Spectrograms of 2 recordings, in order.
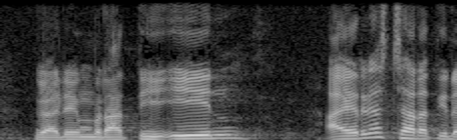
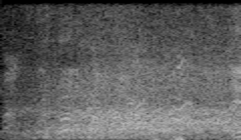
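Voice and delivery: imitated ghost laugh in one breath; kuntilanak laugh. Shown as a demonstration. Demonstrating the scariest ghost sound, kuntilanak laugh. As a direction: cackle like a kuntilanak on a single breath. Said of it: "suara kuntilanak ketawa".

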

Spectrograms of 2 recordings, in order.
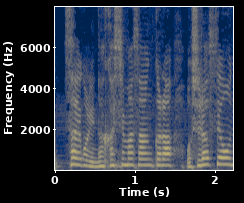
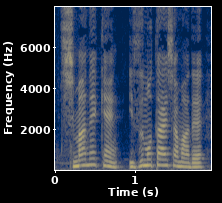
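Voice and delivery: sponsor ad read; 3 semitones lower than usual. Acted. Host reading a resort notice to listeners, measured ad read. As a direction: read the resort spot in unhurried phrases.

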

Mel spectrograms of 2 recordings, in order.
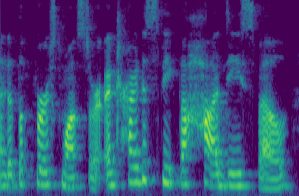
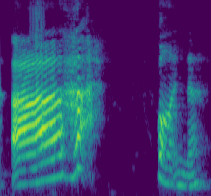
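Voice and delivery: gleeful; 2 semitones higher, 5 dB louder, slower than usual. Acted. Catwoman gleeful in the fight.

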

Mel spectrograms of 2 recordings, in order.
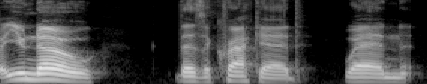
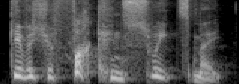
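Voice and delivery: chav demand; 9 semitones higher, 7 dB quieter than usual. Retold or imitated. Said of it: "And he went".

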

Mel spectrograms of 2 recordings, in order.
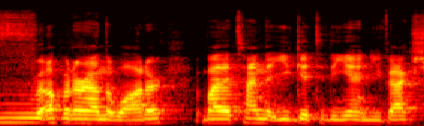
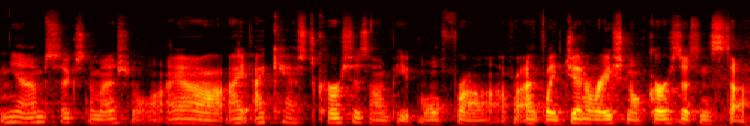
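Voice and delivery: snooty voice; 10 dB quieter than usual. Retold or imitated. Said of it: "they were so snooty and stuff".

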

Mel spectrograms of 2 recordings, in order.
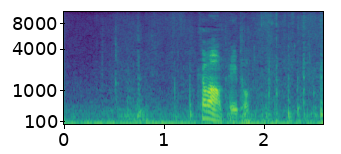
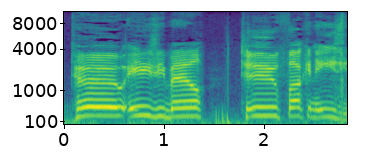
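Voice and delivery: loud sarcastic jeer; mocking shout; 6 semitones higher, 6 dB louder, slower than usual.

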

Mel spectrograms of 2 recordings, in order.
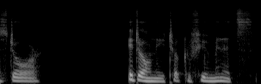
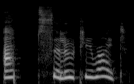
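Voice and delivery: high, louder delighted agreement; huge smile; 13 semitones higher, 6 dB louder than usual. Acted. JC delightedly agrees with the old man, smiling. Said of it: "with a huge smile on his face".

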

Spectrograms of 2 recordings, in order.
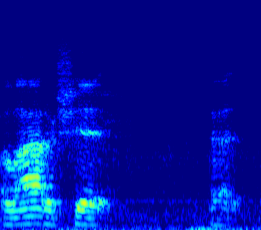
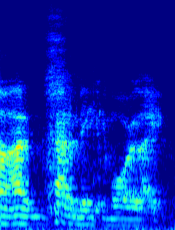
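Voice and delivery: ordinary delivery

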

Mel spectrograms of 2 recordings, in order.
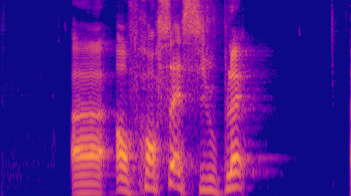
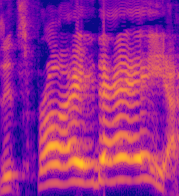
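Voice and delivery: excited cheer; 7 semitones higher, 8 dB louder, much slower than usual. Acted. Toasting with a second beer.

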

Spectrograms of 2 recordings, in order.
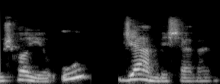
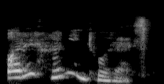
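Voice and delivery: put-on higher-pitched, impatient little girl; a touch of impatience, pitched up; 8 semitones higher than usual. A narrator's reading. Little girl answering questions about her missing father, impatient.

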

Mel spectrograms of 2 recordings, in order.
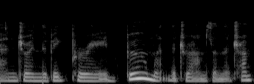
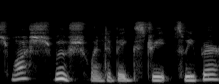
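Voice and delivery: ordinary delivery

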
